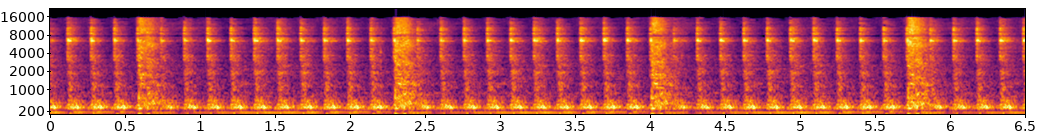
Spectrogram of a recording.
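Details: Common rail injector on a calibration test bench, over 500 shots, after turbo failure caused oil burning and high combustion temperatures: rapid even ticking about three per second over steady pump hum, periodic heavier thump; injector firing cleanly.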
